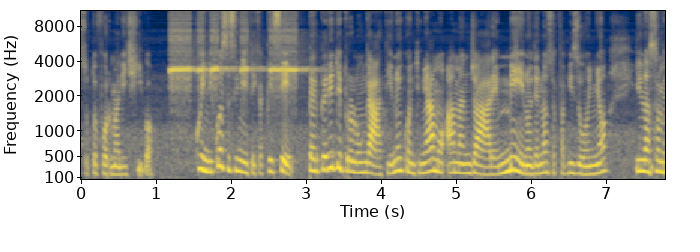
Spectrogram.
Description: Morse code, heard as a whistle, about 14 wpm, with room echo and speech in Italian. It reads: DET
